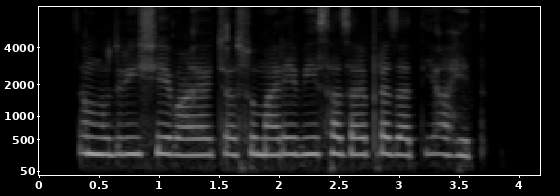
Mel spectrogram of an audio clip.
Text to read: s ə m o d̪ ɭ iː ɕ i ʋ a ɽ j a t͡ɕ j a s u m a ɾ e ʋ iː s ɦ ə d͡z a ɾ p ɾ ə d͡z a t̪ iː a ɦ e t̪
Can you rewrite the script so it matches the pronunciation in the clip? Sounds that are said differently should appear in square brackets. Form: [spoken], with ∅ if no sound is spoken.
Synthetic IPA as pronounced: s ə m [u] d̪ [ɾ] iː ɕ [e] ʋ a [ɭ] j a t͡ɕ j a s u m a ɾ e ʋ iː s ɦ ə d͡z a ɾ p ɾ ə d͡z a t̪ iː a ɦ e t̪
